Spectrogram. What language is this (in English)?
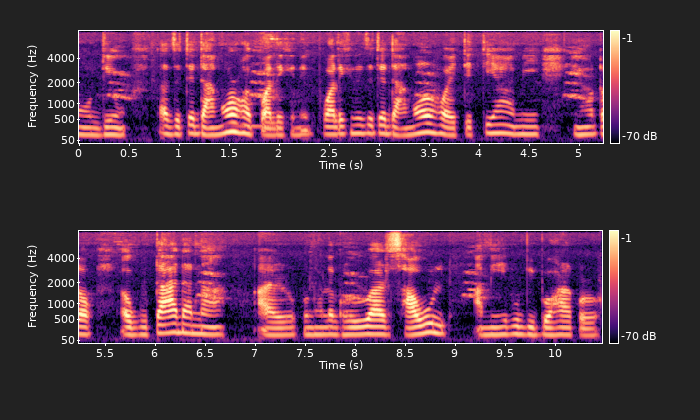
Assamese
